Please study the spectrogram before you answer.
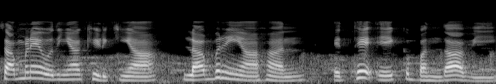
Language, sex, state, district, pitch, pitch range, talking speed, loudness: Punjabi, female, Punjab, Pathankot, 200 Hz, 185-230 Hz, 120 wpm, -15 LUFS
